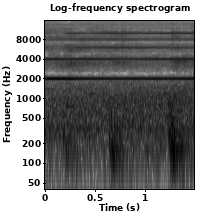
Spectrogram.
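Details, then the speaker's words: Electrolux washer, already full of water, on pressing start: steady high electronic warning tone while two lights keep blinking and it won't run; a technician blamed the control board, not confirmed. "le pongo iniciar y vuelve a hacer ese ruido y ya no nada más se quedan parpadeando dos foquitos"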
